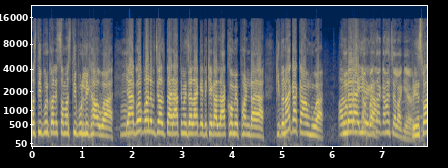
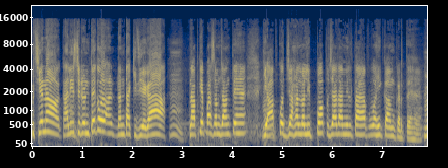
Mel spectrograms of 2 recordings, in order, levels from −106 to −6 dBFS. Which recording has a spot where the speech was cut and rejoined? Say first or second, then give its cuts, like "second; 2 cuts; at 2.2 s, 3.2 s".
second; 1 cut; at 3.2 s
